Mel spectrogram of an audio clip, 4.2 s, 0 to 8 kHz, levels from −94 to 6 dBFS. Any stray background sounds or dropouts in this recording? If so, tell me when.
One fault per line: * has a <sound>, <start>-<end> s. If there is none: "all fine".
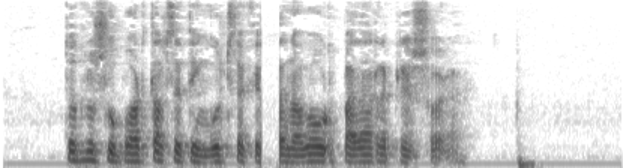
* has a dropout, 1.7-1.9 s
